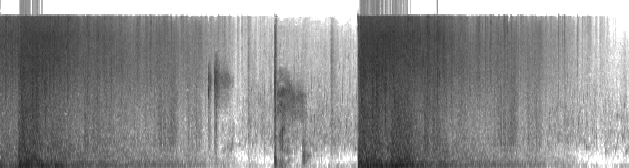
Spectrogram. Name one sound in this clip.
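Loud blasts boom and slowly rumble away.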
